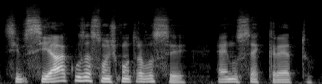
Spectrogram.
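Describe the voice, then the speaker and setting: A man's voice: medium pitch, lively intonation, normal speed, no room sound, clean studio sound. A man with a mixed Recife and inland Pernambuco accent, giving an earnest, confessional devotional talk as a channel host, recorded on a phone camera. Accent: Recife, Brazil, mixed with inland Pernambuco. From Northeast Brazil. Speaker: Bible teacher and channel host.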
